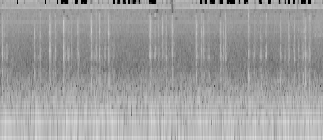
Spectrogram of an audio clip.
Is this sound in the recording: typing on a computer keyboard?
yes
